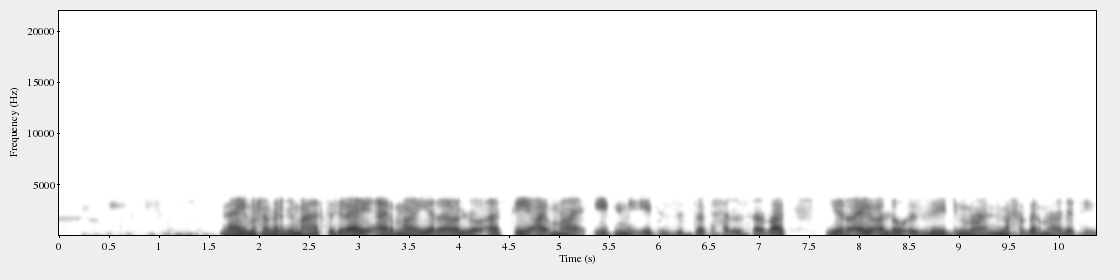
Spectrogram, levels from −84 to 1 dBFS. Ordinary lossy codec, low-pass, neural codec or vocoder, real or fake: Opus, 64 kbps; 3.6 kHz; codec, 16 kHz, 1 kbps, FreqCodec, larger model; fake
